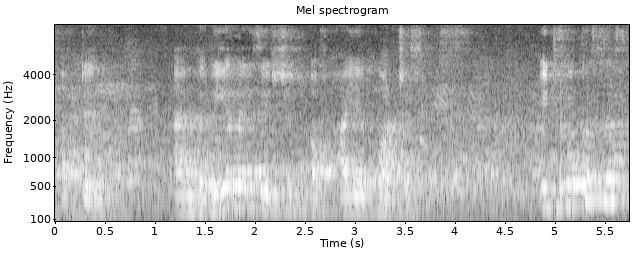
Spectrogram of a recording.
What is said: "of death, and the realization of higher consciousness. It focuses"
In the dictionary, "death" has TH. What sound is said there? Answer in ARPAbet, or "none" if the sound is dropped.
T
